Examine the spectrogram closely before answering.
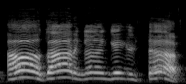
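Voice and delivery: high, loud put-on burglar cry. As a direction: holler it like a hammed-up window intruder. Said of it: "like [name] crawling in your window".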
